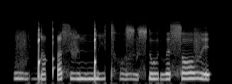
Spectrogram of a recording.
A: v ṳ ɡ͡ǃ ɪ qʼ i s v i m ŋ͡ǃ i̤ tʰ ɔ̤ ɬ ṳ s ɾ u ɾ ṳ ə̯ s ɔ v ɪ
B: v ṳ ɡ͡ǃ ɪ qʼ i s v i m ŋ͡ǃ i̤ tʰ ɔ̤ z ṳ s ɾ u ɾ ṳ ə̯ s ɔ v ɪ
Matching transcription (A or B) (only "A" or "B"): B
